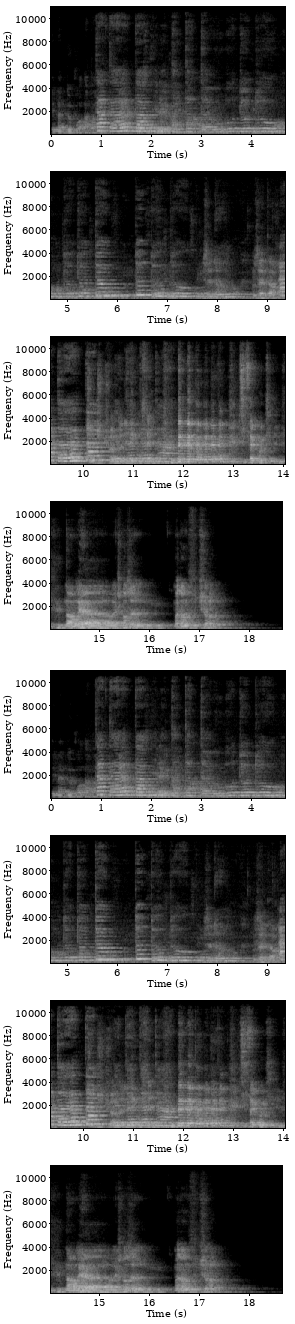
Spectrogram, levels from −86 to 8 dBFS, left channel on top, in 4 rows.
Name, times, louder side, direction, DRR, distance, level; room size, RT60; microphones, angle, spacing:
voice 1, 0.0-7.2 7.6-7.9, left 1 dB, 40° left, -4 dB, 0.5 m, -36 dB
sound 1, 0.9-8.4 9.1-13.1, right 1 dB, 20° right, 0.3 m, -24 dB
voice 2, 7.6-8.1 8.7-9.2 10.1-12.6 12.9-17.3, left 1 dB, 80° left, -3 dB, 0.7 m, -23 dB
3.7 x 2.1 x 2.3 m, 1.2 s
head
